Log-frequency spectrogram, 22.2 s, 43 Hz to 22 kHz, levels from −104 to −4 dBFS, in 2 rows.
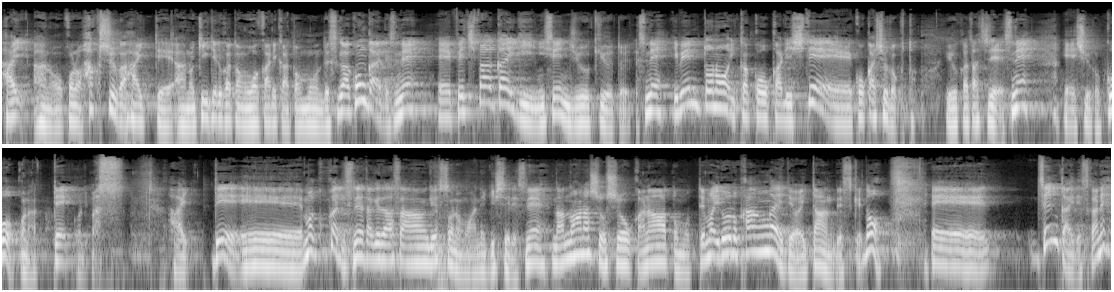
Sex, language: male, Japanese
